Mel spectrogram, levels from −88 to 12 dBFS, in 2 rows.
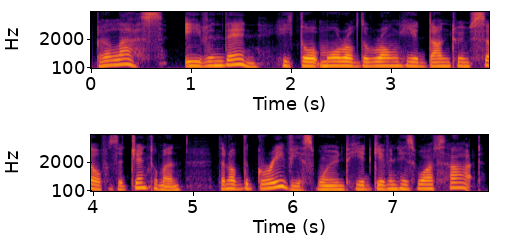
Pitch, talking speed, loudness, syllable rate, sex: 175 Hz, 220 wpm, -17 LUFS, 5.1 syllables/s, female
